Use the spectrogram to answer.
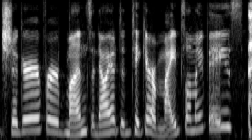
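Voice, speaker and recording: Lively intonation marks a woman's fairly high, ordinary speaking voice. She talks at a moderate pace. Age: 40s. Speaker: podcast co-host. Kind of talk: casual chat.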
